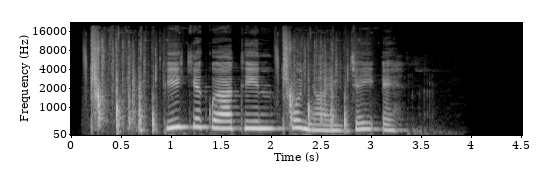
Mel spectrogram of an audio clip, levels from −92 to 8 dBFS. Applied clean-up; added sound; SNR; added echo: neural mask model RNNoise.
